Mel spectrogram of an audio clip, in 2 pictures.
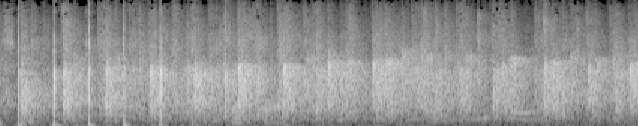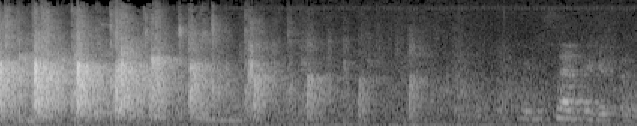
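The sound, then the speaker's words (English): Audience applause at an award presentation, opening with a few sharp separate claps that swell into dense, rhythmic clapping, then thinning out and fading to near silence, with a few stray claps near the end. “So please, let's give them a round of applause.”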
